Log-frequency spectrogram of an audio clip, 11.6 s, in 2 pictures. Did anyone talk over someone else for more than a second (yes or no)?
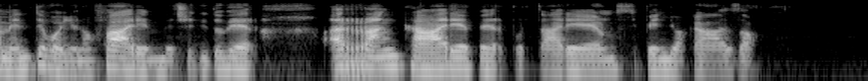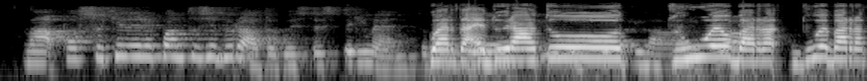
yes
